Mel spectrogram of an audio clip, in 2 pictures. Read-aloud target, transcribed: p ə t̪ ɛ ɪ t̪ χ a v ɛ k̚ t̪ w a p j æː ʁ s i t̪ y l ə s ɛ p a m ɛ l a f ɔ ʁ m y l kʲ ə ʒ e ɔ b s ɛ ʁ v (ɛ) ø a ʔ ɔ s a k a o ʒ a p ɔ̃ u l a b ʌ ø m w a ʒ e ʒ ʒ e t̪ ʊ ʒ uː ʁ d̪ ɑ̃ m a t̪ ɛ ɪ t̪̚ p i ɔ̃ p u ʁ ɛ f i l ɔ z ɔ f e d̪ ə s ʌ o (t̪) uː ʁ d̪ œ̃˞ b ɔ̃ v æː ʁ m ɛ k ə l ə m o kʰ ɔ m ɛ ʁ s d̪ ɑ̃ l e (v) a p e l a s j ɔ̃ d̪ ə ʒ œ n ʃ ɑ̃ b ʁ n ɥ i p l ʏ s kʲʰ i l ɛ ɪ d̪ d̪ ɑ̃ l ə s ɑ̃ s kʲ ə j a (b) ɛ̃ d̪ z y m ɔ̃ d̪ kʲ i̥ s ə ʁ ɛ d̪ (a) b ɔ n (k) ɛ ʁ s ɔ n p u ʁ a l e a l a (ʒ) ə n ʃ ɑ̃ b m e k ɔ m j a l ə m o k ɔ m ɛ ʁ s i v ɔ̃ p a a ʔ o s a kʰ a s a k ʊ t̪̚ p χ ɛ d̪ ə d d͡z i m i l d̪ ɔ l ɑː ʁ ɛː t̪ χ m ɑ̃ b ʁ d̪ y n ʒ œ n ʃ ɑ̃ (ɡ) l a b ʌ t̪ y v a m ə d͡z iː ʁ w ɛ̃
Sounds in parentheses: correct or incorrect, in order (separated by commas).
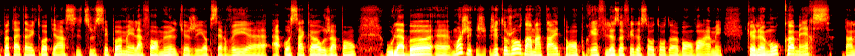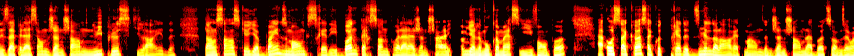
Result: incorrect, correct, incorrect, correct, incorrect, incorrect, correct, incorrect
